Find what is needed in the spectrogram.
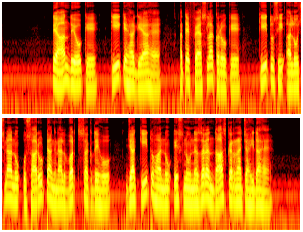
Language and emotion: Punjabi, neutral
